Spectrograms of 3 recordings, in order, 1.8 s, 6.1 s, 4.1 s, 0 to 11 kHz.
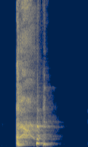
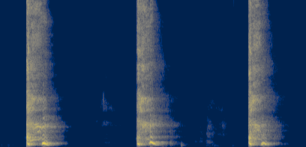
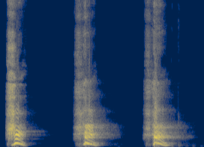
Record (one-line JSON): {"cough_length": "1.8 s", "cough_amplitude": 32768, "cough_signal_mean_std_ratio": 0.44, "three_cough_length": "6.1 s", "three_cough_amplitude": 32768, "three_cough_signal_mean_std_ratio": 0.36, "exhalation_length": "4.1 s", "exhalation_amplitude": 32768, "exhalation_signal_mean_std_ratio": 0.42, "survey_phase": "beta (2021-08-13 to 2022-03-07)", "age": "45-64", "gender": "Female", "wearing_mask": "No", "symptom_cough_any": true, "symptom_fatigue": true, "symptom_other": true, "symptom_onset": "10 days", "smoker_status": "Never smoked", "respiratory_condition_asthma": true, "respiratory_condition_other": false, "recruitment_source": "REACT", "submission_delay": "17 days", "covid_test_result": "Negative", "covid_test_method": "RT-qPCR"}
